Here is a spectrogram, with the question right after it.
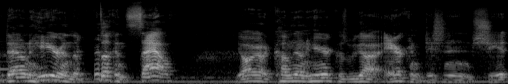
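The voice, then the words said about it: Put-on Southern US accent. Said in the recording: “why would they be saying it with a southern accent?”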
